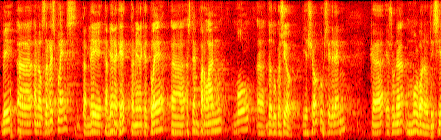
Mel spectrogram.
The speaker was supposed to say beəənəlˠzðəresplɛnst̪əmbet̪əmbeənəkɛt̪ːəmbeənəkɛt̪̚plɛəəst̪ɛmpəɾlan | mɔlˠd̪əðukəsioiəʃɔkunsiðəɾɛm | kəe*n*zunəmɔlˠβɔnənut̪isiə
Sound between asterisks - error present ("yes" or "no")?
yes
